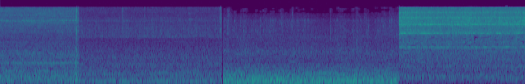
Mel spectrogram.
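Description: Steady vehicle noise in several short clips cut together, with a louder, deeper stretch of noise in the middle.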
